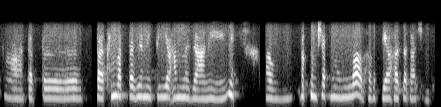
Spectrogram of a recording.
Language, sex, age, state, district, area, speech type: Sanskrit, female, 18-30, Kerala, Thrissur, urban, conversation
